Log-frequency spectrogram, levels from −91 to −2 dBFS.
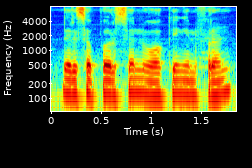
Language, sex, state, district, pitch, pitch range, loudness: English, male, Karnataka, Bangalore, 120 Hz, 115-125 Hz, -13 LUFS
